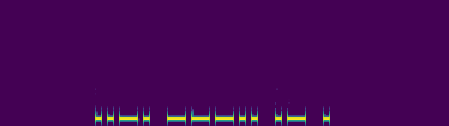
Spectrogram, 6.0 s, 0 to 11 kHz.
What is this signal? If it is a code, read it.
Morse code, heard as a keyed tone, about 15 wpm, 700 Hz. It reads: F8AE
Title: DXCC-100 Call Signs - 4 Characters - Repeated 2x - 15wpm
